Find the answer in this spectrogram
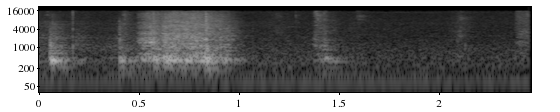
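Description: Metal chassis of a rack-mount network switch scraped across a steel workbench top: a short rub, then a louder rasping scrape lasting about half a second, and a faint one after it, over a low steady hum.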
